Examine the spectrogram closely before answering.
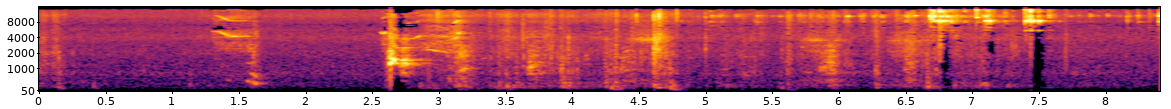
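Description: Dog whining and yipping, with a short falling whine a little over a second in and a sharp yelp about two and a half seconds in, followed by a run of uneven whimpers and yips.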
